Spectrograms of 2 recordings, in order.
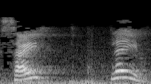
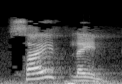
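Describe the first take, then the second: First: The s sound is emphatic and heavy. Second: The s sound is plain and light. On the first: It means summer. "musim panas" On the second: It means sword.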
